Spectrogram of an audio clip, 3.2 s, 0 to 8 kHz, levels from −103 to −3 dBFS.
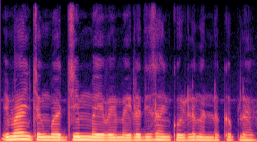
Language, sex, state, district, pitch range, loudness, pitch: Wancho, male, Arunachal Pradesh, Longding, 140-155 Hz, -14 LUFS, 150 Hz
